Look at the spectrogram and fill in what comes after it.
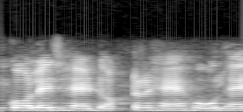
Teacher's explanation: यह ध्वनि अ और ओ के बीच होती है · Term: आगत स्वर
